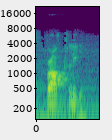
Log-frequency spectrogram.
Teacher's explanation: in some cases, we reduce the middle syllable as broccoli.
